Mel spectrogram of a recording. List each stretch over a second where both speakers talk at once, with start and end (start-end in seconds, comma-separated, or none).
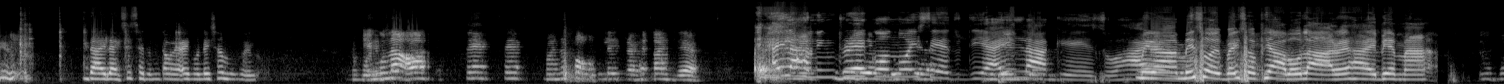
11.4-13.0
